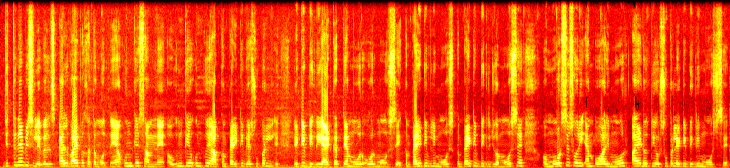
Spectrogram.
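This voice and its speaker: A woman lecturer explains English grammar in Urdu, her voice sitting a little high. She slows right down to read each English example aloud and often stops to correct herself. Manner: corrects herself mid-sentence. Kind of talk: recorded lecture.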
